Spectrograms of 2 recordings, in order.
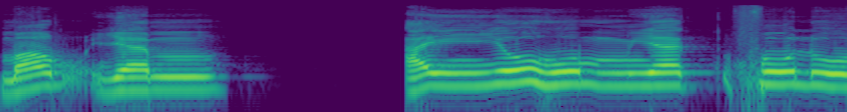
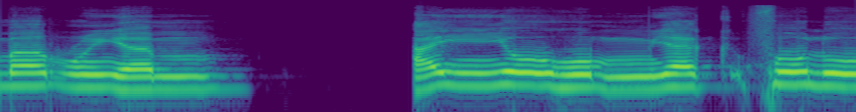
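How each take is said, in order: No difference in how they are said.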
